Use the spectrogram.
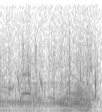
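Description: A buffalo stands with a man in a rural Tamil village setting and gives a single long, low moo that rises slightly and holds, clear and fairly close, with no talk over it.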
